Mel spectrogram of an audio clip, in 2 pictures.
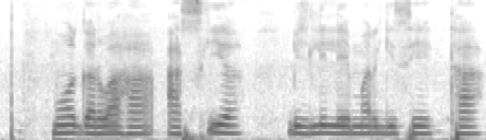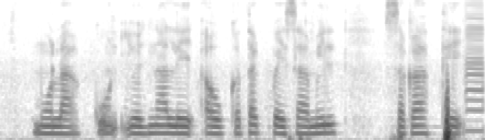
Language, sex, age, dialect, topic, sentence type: Chhattisgarhi, male, 25-30, Eastern, banking, question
